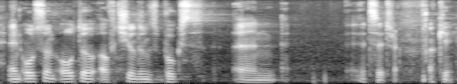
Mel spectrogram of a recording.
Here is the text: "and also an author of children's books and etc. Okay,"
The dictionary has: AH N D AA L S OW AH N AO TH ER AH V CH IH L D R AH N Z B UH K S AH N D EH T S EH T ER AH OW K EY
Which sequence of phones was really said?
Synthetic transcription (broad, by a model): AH N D AA L S OW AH N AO T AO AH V CH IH L D R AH N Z B UH K S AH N EH T S EH T ER AH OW K EY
